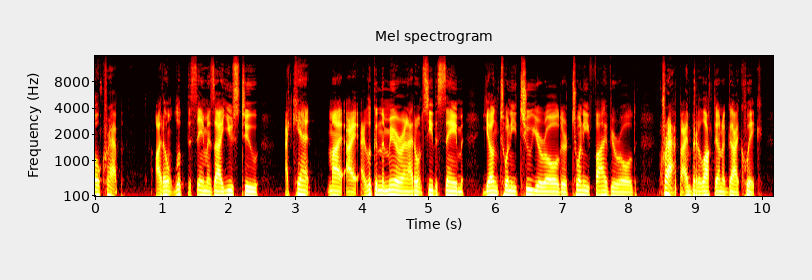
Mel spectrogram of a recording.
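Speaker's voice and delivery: normal talking voice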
